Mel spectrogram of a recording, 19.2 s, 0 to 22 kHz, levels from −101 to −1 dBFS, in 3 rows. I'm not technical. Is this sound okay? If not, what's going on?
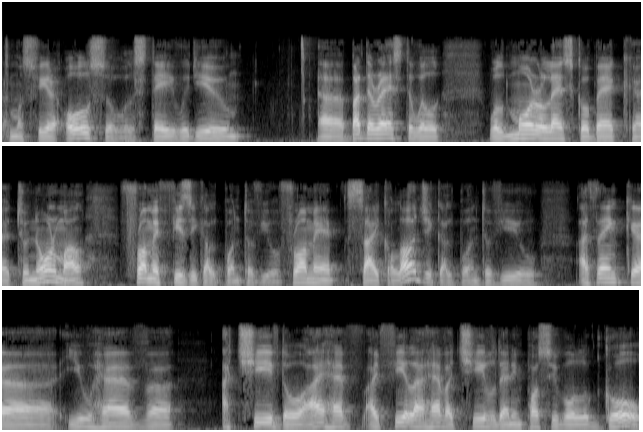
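Yes, nothing stood out as a problem when listening to this speech.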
